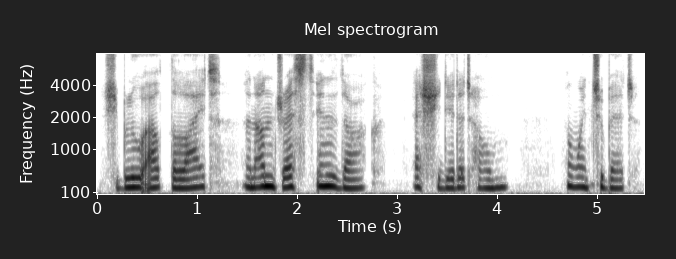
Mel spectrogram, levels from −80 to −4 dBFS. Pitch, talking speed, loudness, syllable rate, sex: 195 Hz, 210 wpm, -18 LUFS, 4.8 syllables/s, female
